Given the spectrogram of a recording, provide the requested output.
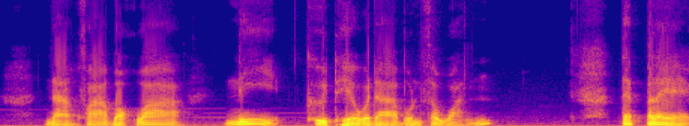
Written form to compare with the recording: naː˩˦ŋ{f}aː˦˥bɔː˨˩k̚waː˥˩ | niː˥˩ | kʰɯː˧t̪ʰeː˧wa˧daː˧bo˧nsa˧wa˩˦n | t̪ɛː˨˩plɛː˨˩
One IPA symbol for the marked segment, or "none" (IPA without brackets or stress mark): f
